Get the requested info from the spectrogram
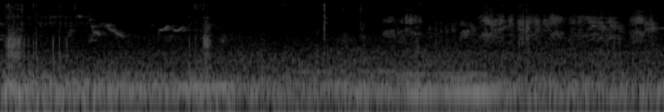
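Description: Garden birds chirping in short, high calls over a steady low hum, with a single sharp click about three seconds in.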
